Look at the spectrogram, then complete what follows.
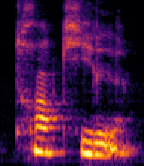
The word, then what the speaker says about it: tranquille: habituellement, culturel, L, pâle, mais ILL sont prononcées en général aïe, sauf dans les trois exceptions, mille, ville, tranquille, et tous leurs dérivés, comme village, million, tranquillement. Aussi dans le mot Achille ou le nom de ville Lille, c'est prononcé L.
